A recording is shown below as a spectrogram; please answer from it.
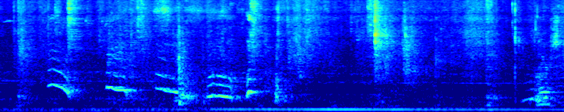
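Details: Golden Mountain Doodle puppies at six weeks old, indoors, giving high, wavering whimpers and short whines in quick succession while a person talks quietly over them.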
